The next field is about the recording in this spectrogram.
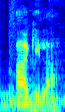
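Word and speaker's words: águila: a look Aguila Aquila where does my voice shift Aguila on the last syllable second to the last syllable in this case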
